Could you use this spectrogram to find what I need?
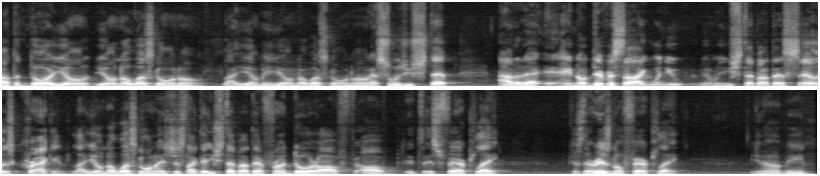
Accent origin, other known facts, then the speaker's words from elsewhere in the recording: Bay Area, California, United States; I'm from the Bay Area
